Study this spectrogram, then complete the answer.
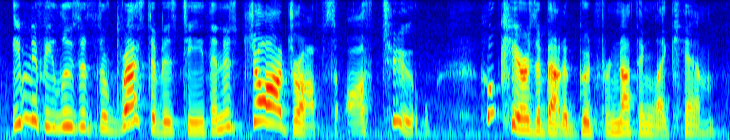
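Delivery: put-on high, loud sneering boy voice; scornful boy. Fritz mocks the broken Nutcracker, loud sneering boy. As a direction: sneer like a rude little brother. Fritz taunts his sister.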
